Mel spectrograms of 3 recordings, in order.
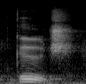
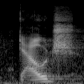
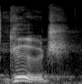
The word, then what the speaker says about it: Gouge: You know, for example, there's an old English Puritan, a man by the name of William Googe. I think that's how you say his name. Gouge, that sounds a little violent. So I think it's Googe. He was a minister who was present at the Westminster Assembly.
